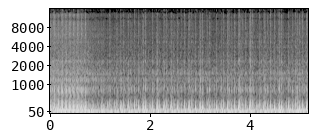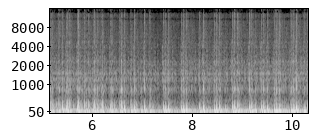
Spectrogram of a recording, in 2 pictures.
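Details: Arctic Cat Wildcat 1000X, traded for non-running with a stripped starter gear and metal shavings in the oil, on its first crank powered from a truck. The starter whirs, then the engine catches into a steady, even rumble without knocking.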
